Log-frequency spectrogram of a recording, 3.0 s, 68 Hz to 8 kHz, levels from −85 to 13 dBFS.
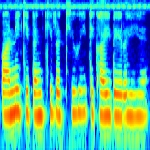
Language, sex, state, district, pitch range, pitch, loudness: Hindi, female, Uttar Pradesh, Lucknow, 205-220 Hz, 210 Hz, -14 LUFS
